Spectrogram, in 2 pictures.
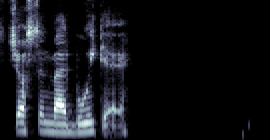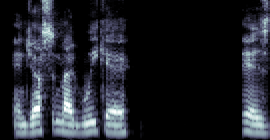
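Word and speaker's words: Madubuike: I don't even know how to pronounce that dude's name. Yeah, I do. It's Justin Madueke.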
